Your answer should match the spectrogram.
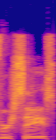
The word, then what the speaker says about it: Versace: It's pronounced Versace, Jason.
